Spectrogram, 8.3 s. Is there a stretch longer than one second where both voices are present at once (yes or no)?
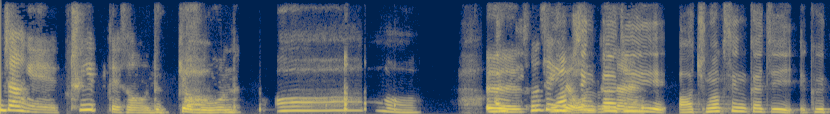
yes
